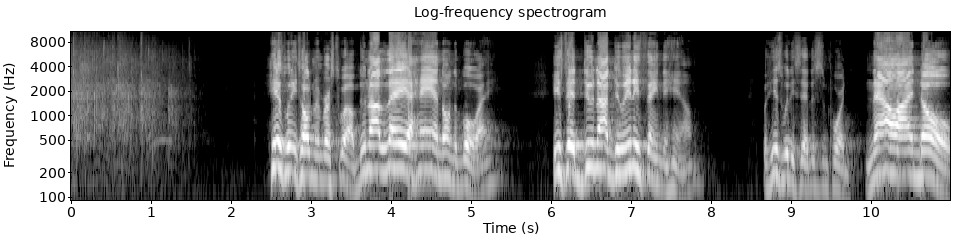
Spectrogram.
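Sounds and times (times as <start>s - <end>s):
audience clapping: 0.0s - 1.8s
speech: 2.5s - 5.4s, 6.0s - 7.8s, 8.7s - 10.9s.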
